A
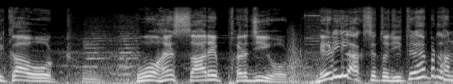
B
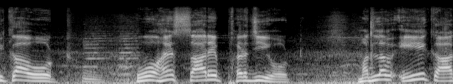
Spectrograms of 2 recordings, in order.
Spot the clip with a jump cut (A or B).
A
